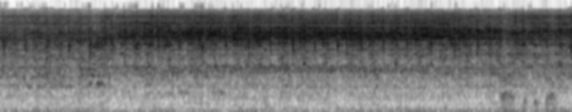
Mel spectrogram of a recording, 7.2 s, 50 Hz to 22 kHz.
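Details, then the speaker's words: 1981 Jeep CJ7 with newly replaced carburetor, first start after sitting a few weeks: loud, lumpy unsteady idle with background hiss; owner suspects multiple vacuum leaks or idle mixture screws needing adjustment, unconfirmed. "so good news bad news uh good news the car started uh bad news did not run very good it sounded like there were multiple vacuum leaks"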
